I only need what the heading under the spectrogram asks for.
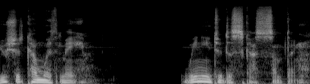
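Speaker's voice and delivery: small subdued voice. Voicing a leader who turns to the group after dispersing a crowd: much smaller voice. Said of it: "a much smaller voice".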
